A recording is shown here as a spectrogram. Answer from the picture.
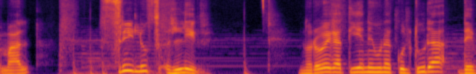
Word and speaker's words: friluftsliv: lo que ellos llaman, y perdón si lo pronuncio mal, Freeluth Noruega tiene una cultura de vida al aire libre.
